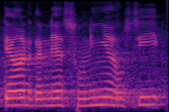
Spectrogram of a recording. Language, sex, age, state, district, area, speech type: Dogri, male, 18-30, Jammu and Kashmir, Udhampur, rural, spontaneous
